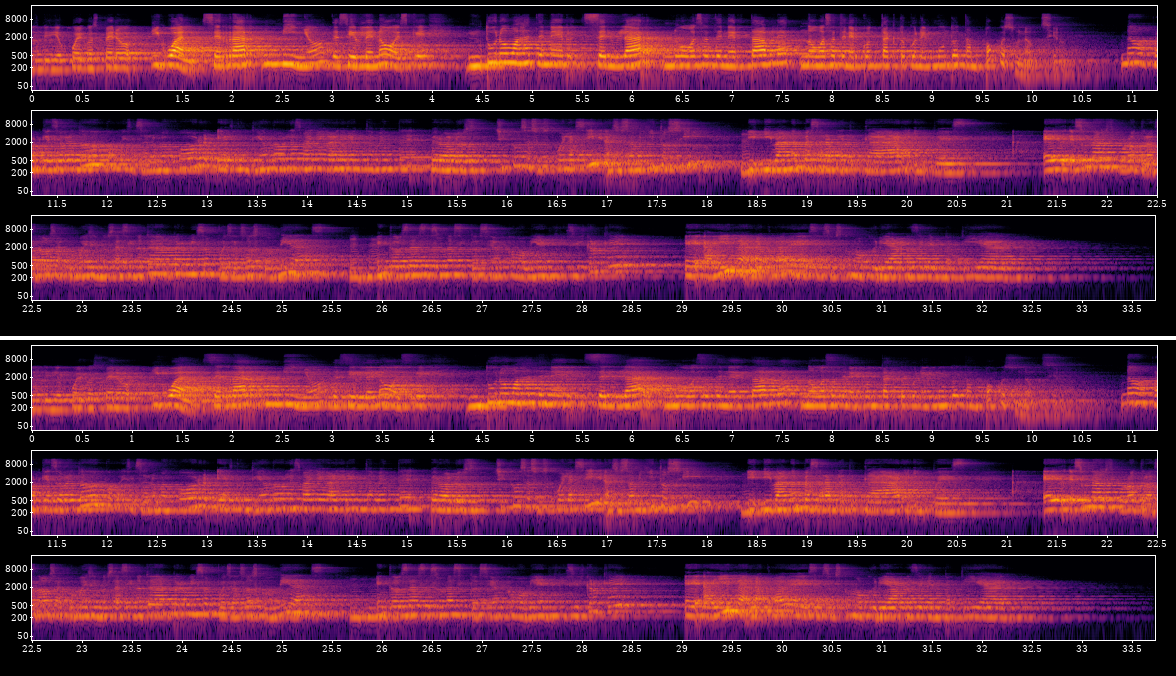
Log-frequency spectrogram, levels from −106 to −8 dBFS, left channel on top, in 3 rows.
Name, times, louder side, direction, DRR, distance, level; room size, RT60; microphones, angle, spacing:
voice 1, 0.0-10.4 18.3-18.5 25.7-26.1, left 4 dB, 55° left, 6 dB, 0.6 m, -32 dB
voice 2, 10.9-18.0 18.4-20.8 21.4-25.3 25.9-28.5 29.0-32.3, equal, 25° right, -2 dB, 1.0 m, -38 dB
7.3 x 5.5 x 6.7 m, 2.3 s
head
